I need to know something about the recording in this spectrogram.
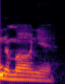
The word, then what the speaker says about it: pneumonia: pea pneumonia. Pea pneumonia. Hey, Lauren. Pneumonia. It's like one of those funny things about the English language, those silent letters. Like pneumonia, pterodactyl.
